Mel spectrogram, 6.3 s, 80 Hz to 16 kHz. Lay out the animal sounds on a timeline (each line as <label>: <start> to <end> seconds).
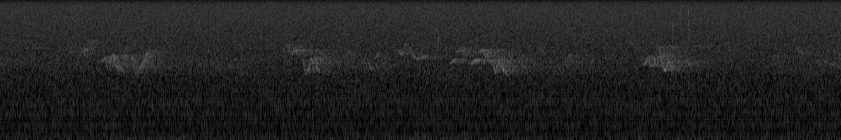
Red-eyed Vireo (Vireo olivaceus): 0.5 to 6.3 seconds
Blue-headed Vireo (Vireo solitarius): 2.8 to 6.3 seconds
